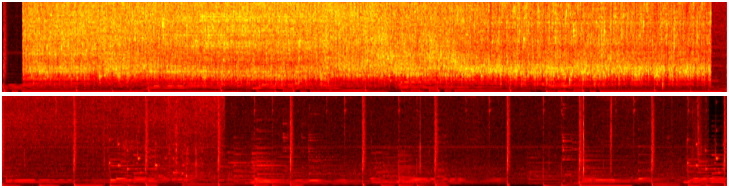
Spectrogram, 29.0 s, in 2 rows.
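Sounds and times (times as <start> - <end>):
food frying in hot oil: 0.4 - 14.6.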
